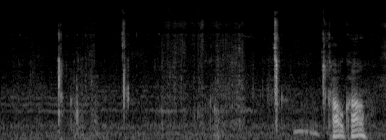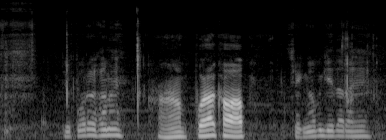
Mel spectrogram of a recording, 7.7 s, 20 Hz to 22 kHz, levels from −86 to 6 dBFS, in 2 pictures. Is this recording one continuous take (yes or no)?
yes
